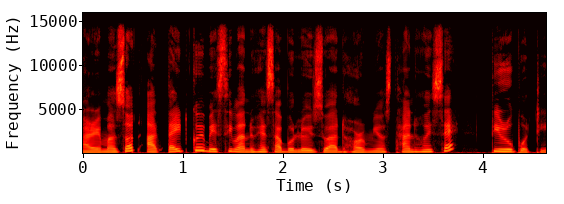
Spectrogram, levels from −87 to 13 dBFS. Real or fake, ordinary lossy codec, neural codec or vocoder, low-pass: real; none; none; 14.4 kHz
